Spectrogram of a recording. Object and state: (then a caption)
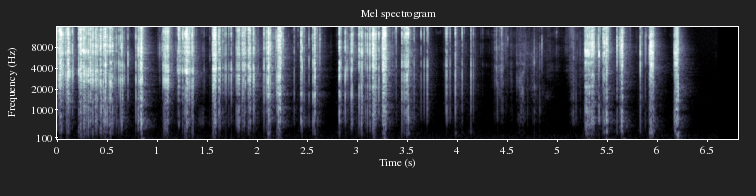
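Nylon hook-and-loop strip being ripped apart. A pair of small, flat blue nylon hook-and-loop Velcro patches, held in both hands with the fingertips over a carpet, is ripped apart again and again. The result is a series of dry, bright, crackling tears, some long and some short, separated by brief pauses.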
